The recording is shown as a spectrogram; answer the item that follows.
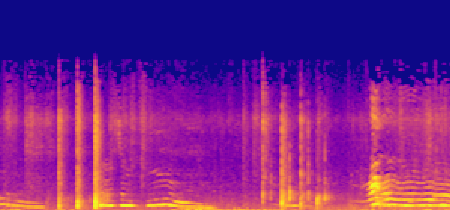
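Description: High-pitched wordless vocalizing during rough play: short calls that slide down in pitch, then one longer held call about five seconds in, with several sharp smacks in between.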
